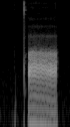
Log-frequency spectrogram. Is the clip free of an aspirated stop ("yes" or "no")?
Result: yes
